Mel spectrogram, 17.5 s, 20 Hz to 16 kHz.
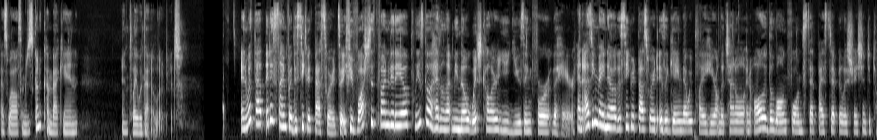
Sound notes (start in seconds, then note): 4.4 balloon pops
